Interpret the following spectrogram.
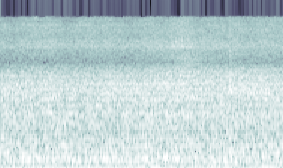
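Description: Steady, even background hiss and hum of the room, with no speech.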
